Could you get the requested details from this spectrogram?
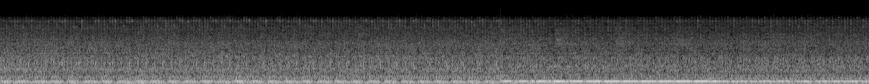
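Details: Hino 0-6 truck diesel engine after engine repair: settles into a steady low rumble at idle, firing even and unchanged throughout; normal idle.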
